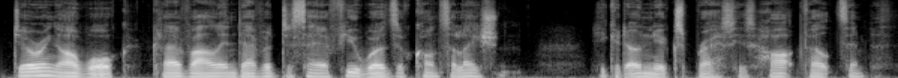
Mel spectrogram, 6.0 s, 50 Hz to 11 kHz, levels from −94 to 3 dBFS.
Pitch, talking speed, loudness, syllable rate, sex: 95 Hz, 190 wpm, -18 LUFS, 6.0 syllables/s, male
